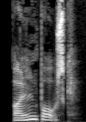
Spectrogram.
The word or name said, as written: oldenborgsk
